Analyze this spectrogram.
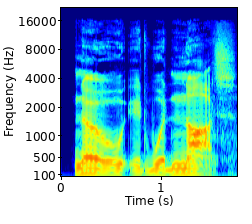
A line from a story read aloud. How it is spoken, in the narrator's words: the Baron growled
